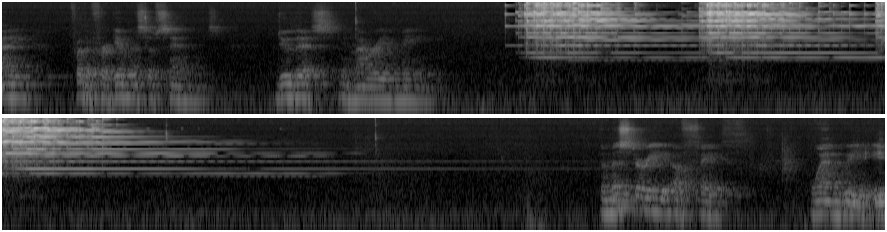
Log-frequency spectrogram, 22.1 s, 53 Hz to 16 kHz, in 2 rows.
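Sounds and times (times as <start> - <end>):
altar bells ringing: 6.3 - 19.3.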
